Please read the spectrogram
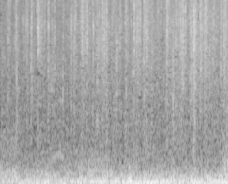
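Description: Fire sound effect: a deep rumbling roar with dense crackling, growing steadily louder.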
